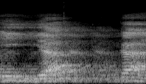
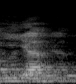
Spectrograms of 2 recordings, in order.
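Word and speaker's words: إِيَّاكَ: Tapi kalau umpamanya kita bacanya iyyaka, iya tidak ditahan, nggak digunakan. Iyyaka na'budu wa iya, gitu tuh. Ya. Maka itu akan jadi rusak lagi.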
